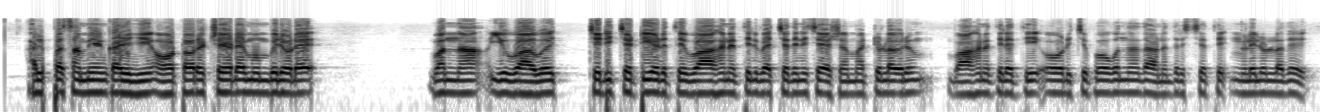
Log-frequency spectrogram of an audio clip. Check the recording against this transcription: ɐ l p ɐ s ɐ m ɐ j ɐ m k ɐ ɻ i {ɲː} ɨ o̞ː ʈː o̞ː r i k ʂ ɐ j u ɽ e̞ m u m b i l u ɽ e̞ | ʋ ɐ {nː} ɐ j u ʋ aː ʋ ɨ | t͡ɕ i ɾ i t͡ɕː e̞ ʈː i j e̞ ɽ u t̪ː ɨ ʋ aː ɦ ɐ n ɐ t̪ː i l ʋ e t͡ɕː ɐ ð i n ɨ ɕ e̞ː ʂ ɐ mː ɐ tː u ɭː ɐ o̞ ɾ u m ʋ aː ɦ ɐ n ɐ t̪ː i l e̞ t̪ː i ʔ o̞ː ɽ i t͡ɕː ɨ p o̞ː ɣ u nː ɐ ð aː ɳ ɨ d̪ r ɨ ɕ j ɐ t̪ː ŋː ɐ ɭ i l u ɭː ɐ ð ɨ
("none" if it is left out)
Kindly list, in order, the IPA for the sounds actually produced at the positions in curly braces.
ɲː, nː

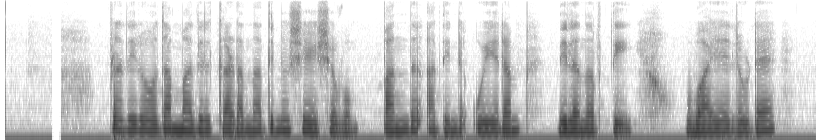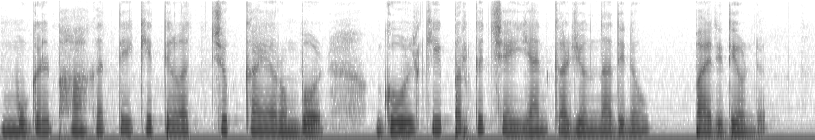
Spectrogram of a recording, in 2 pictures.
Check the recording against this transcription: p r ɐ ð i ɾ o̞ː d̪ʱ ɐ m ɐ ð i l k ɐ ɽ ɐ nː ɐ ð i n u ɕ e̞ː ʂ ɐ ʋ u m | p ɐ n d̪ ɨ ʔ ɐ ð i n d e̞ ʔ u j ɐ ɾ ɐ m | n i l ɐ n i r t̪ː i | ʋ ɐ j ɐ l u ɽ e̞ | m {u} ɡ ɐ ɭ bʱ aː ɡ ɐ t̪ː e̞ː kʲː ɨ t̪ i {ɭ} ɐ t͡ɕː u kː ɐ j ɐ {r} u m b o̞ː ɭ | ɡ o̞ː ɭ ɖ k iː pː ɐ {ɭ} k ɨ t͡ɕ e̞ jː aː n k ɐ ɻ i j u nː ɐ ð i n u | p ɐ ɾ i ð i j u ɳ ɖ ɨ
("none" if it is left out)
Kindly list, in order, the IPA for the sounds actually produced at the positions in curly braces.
u, ɭ, r, r

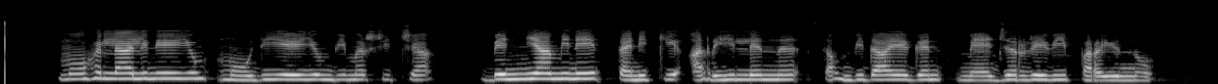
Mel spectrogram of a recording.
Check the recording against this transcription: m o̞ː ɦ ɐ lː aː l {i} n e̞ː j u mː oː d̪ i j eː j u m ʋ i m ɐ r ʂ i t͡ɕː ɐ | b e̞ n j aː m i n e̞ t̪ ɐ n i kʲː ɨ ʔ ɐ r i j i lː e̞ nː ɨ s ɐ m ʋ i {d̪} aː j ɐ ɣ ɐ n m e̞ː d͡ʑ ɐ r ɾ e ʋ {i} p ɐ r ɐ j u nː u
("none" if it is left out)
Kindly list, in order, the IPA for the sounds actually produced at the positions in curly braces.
i, d̪, i

